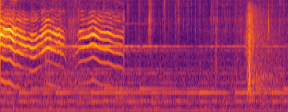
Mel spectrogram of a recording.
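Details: Pet cat whose loud meowing during a house fire woke a sleeping man: two quick wavering meows in the first two seconds, then a steady soft musical drone and a short click.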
